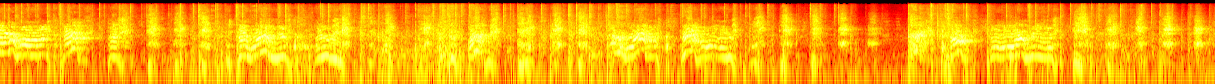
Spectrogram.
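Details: A pair of Pomeranians in duet barking, trading shrill, quick-fire yaps and wavering, howl-like cries that overlap continuously, with a brief pause near the eleventh second.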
